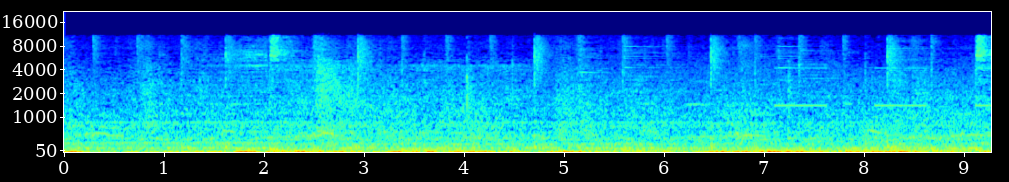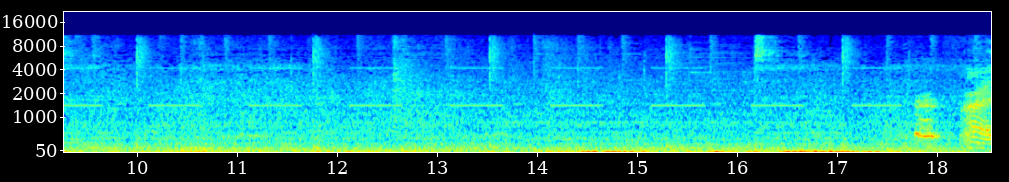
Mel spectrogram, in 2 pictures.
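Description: Repeated reversing beeps from a truck in Construction Simulator 2, a steady evenly spaced alarm over a continuous engine rumble and occasional clunks, persisting for the whole stretch.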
